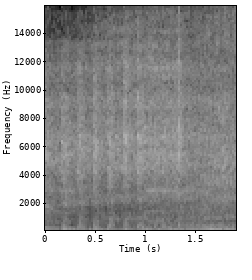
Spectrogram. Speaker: Ayun andar na. So good din mga boss.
